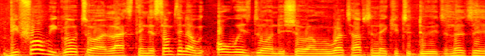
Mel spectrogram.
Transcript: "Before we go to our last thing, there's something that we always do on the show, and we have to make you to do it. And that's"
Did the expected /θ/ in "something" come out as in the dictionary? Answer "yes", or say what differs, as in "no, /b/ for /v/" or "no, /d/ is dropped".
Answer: yes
